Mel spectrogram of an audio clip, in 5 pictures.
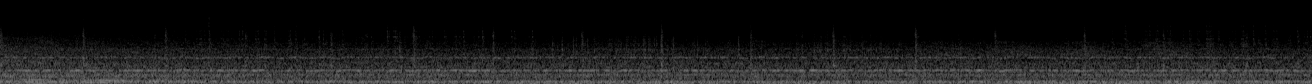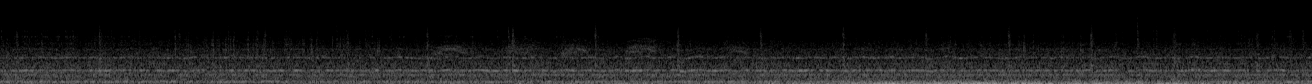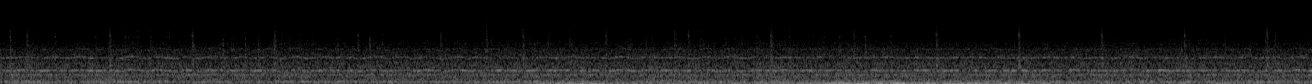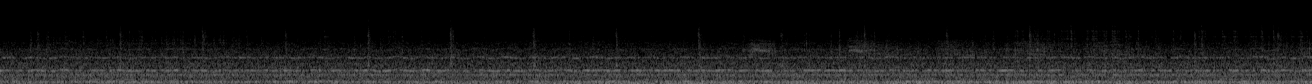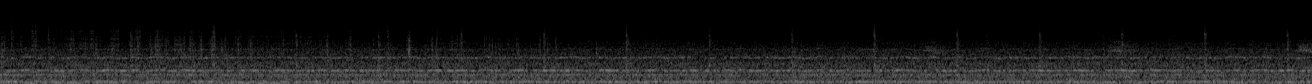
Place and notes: Kienberg, Berlin - summer bobsled run
During 2017, the IGA (international garden show) took place in this area. For some reason and among others, they built a summer bobsled run into the park. Only a few people seem to enjoy it, on a late winter Friday afternoon. The whole construction is constantly emitting mechanical and electric sounds. A questionable pleasure to my ears...
(SD702, SL502 ORTF)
